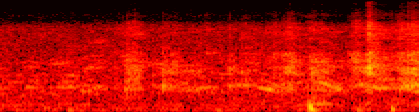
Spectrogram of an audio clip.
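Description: Near silence: faint distant voices, with a soft knock about one and a half seconds in.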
